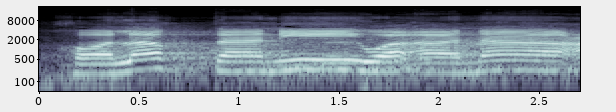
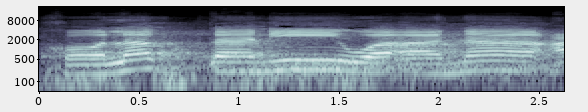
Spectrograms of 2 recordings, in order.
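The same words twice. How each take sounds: Both takes have the same delivery.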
